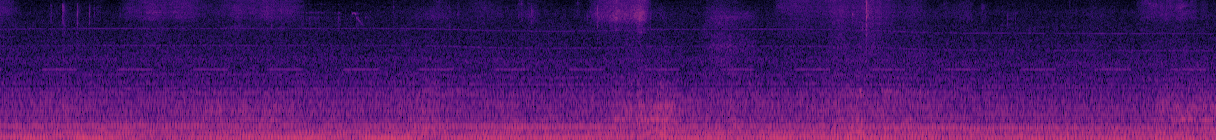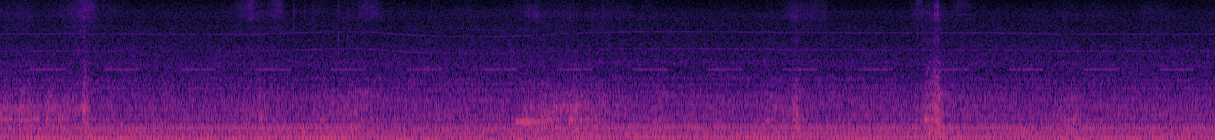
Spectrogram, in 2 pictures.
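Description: Simulated heavy truck in American Truck Simulator backing up an East Genesis end dump trailer, a steady low diesel engine drone with a constant hum and faint mechanical noise throughout, no talking.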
